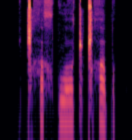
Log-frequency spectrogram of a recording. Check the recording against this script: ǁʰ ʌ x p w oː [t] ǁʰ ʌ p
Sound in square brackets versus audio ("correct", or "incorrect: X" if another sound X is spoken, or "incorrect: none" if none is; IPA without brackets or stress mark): correct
